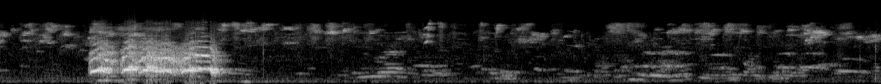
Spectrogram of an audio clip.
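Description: A two-and-a-half-year-old Aseel rooster at a bird market in Faisalabad crows once, loud and close, then softer clucking and bird chatter continue in the background.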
